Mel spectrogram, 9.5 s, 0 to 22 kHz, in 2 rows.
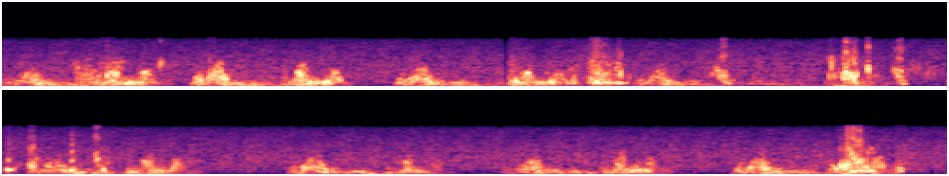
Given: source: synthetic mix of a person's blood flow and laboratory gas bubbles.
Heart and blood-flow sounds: Doppler ultrasound of blood flow; precordium
0.35-0.63 s: bubbles
0.77-0.82 s: bubbles
0.96-1.07 s: bubbles
2.53-2.64 s: bubbles
2.69-3.16 s: bubbles
3.54-3.67 s: bubbles
4.11-4.37 s: bubbles
4.45-4.67 s: bubbles
4.72-4.82 s: bubbles
4.84-4.94 s: bubbles
5.04-5.12 s: bubbles
5.17-5.29 s: bubbles
8.85-9.09 s: bubbles
9.18-9.26 s: bubbles
From the record:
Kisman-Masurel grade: 223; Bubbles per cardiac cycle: several, 3 to 8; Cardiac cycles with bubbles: 10 to 50%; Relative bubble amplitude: loud (0.450 to 0.775); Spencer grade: 2 (many but less than half of the cardiac periods contain bubble signals, singularly or in groups); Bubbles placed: anywhere in the cardiac cycle

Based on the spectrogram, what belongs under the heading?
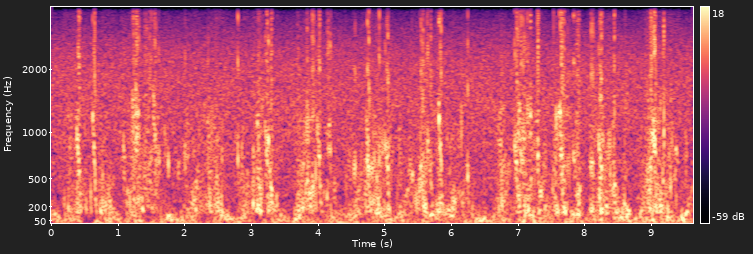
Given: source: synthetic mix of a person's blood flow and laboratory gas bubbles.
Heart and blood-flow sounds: Doppler ultrasound of blood flow; precordium
0.17-0.98 s: bubbles
1.03-1.80 s: bubbles
1.89-1.94 s: bubbles
1.97-2.65 s: bubbles
2.77-3.47 s: bubbles
3.63-4.29 s: bubbles
4.41-4.46 s: bubbles
4.54-5.14 s: bubbles
5.35-6.29 s: bubbles
6.68-6.87 s: bubbles
6.92-7.48 s: bubbles
7.54-8.02 s: bubbles
8.05-8.72 s: bubbles
8.86-9.44 s: bubbles
From the record:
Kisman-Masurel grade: 444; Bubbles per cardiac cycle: continuous sound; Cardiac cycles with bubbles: 100%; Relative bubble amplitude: maximal (0.775 to 0.999); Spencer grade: 4 (maximum detectable bubble signal sounding continuously throughout systole and diastole of every cardiac period, and overriding the amplitude of the normal cardiac signals); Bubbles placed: anywhere in the cardiac cycle

